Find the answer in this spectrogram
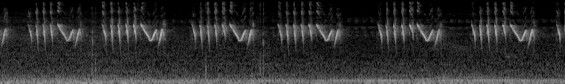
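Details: In the morning a bar-winged prinia sings loudly and steadily: six quick rattling phrases of high ticks, each ending in a V-shaped slurred note, spaced just under a second apart.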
